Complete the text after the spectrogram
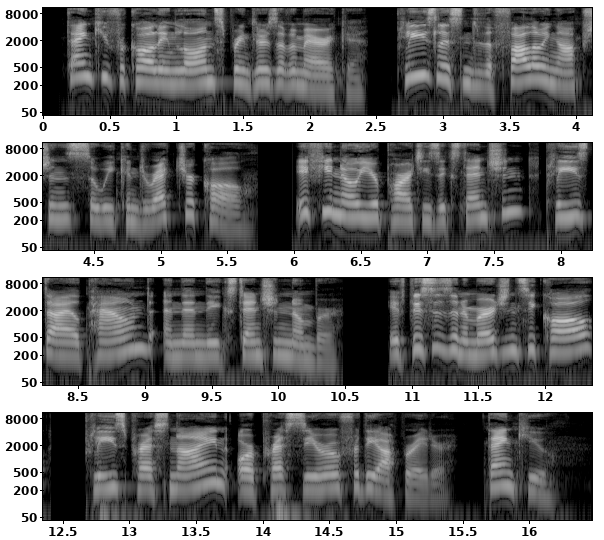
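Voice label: English Irish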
